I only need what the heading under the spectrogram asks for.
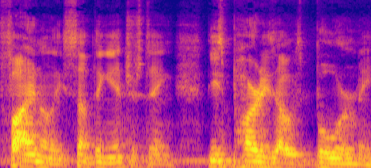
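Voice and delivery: low, straight-faced, dead-serious delivery.

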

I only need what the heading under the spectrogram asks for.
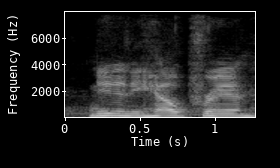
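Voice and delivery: ordinary delivery, nothing marked

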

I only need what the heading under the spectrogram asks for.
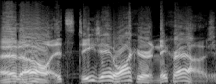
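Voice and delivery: over-the-top radio announcer voice. Host trying out an extreme radio voice for the show intro, exaggerated radio DJ voice. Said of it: "What if we did the show with a".

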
